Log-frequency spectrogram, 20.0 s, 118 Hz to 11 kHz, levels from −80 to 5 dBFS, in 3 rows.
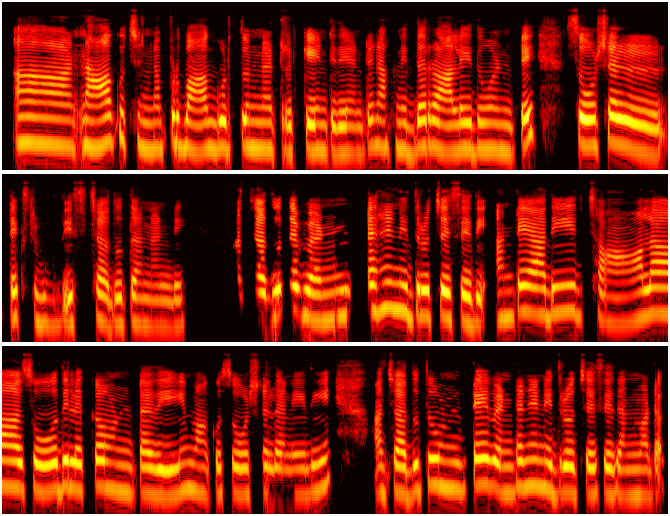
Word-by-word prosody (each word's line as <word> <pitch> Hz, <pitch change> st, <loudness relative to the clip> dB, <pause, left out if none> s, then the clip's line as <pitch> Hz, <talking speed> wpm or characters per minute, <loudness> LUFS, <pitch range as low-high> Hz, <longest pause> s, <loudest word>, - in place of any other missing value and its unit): ఆ! -, -, +3 dB, 0.7 s
నాకు 235 Hz, +5 st, +2 dB
చిన్నప్పుడు 215 Hz, +2 st, -3 dB
బాగా 205 Hz, 0 st, 0 dB
గుర్తున్న 220 Hz, 0 st, 0 dB
ట్రికేంటిది 195 Hz, -1 st, 0 dB
అంటే, 190 Hz, +4 st, -7 dB
నాకు 220 Hz, -1 st, -7 dB
నిద్ర 210 Hz, +3 st, 0 dB, 0.2 s
రాలేదు 210 Hz, +1 st, -1 dB
అంటే 200 Hz, +4 st, +3 dB, 0.5 s
సోషల్ 270 Hz, -, +7 dB, 0.5 s
టెక్స్ట్ 230 Hz, -1 st, -2 dB
బుక్ 190 Hz, -1 st, -13 dB
దీసి 200 Hz, -, -2 dB
చదువుతానండి. 190 Hz, -3 st, -4 dB, 0.6 s
అది -, -, -14 dB
చదువితే 235 Hz, +4 st, +4 dB
వెంటనే 235 Hz, +6 st, -1 dB
నిద్రొచ్చేసేది. 230 Hz, -5 st, +3 dB, 0.2 s
అంటే, 230 Hz, +4 st, -1 dB, 0.2 s
అది 255 Hz, +2 st, -2 dB, 0.3 s
చాలా 215 Hz, +4 st, -2 dB, 0.4 s
సోది 230 Hz, +2 st, +4 dB
లెక్క 230 Hz, -1 st, -1 dB, 0.2 s
ఉంటది 205 Hz, -3 st, -1 dB, 0.3 s
మాకు 210 Hz, -1 st, -7 dB
సోషల్ 205 Hz, 0 st, -3 dB
అనేది. 200 Hz, +4 st, -6 dB, 0.5 s
అది 210 Hz, -, -5 dB
చదువుతూ 220 Hz, +4 st, +1 dB
ఉంటే 240 Hz, +2 st, +1 dB, 0.2 s
వెంటనే 245 Hz, +3 st, -2 dB
నిద్రొచ్చేసేదనమాట. 200 Hz, -2 st, -2 dB
215 Hz, 100 wpm, -23 LUFS, 200-235 Hz, 0.7 s, సోషల్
